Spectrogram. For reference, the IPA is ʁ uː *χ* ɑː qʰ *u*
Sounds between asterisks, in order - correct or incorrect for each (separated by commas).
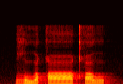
incorrect, incorrect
